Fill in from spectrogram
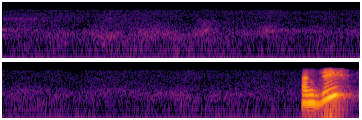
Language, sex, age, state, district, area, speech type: Dogri, female, 30-45, Jammu and Kashmir, Reasi, rural, conversation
